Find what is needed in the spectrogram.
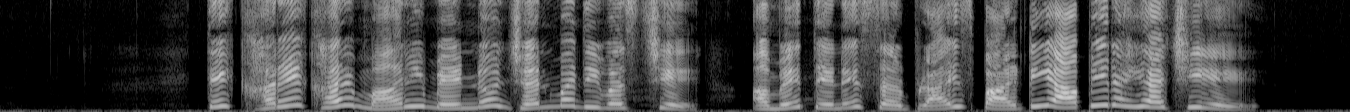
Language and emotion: Gujarati, happy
